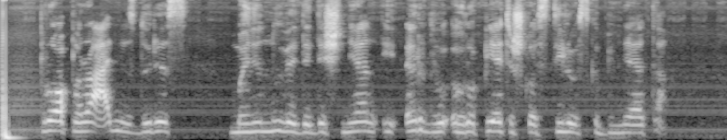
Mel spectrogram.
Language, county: Lithuanian, Kaunas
